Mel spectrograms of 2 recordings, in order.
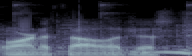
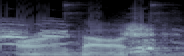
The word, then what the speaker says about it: ornithologist: hilarious that's good I that's pronounced ornithologist you say orthologist oh what you do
